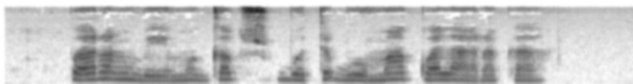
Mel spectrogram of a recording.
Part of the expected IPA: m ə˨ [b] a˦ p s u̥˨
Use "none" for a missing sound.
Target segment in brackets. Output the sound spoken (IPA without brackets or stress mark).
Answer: ɡ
